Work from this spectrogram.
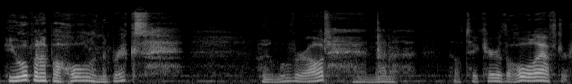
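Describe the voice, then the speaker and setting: An actor playing a weary, guilt-ridden old man in a radio drama, halting and muttering as he repeats his words. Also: fairly high pitch, natural voice. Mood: grim, guarded. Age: older. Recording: faint background noise.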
